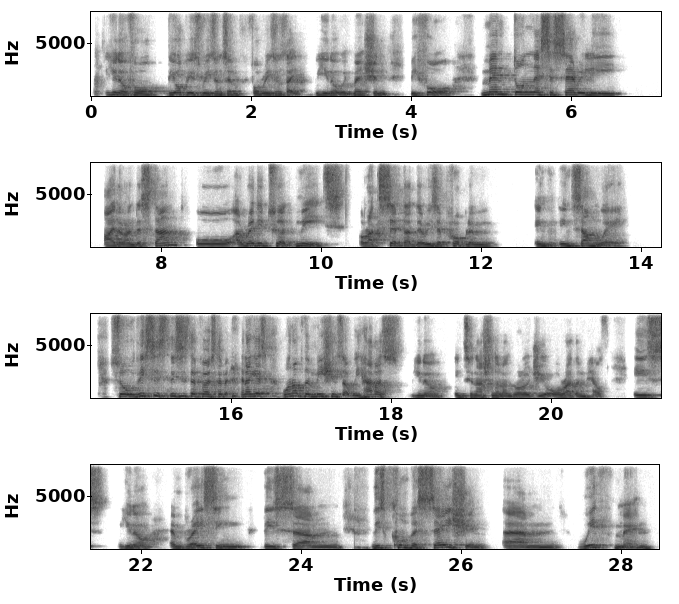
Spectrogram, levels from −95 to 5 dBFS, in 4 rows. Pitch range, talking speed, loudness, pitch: 135-190 Hz, 155 wpm, -21 LUFS, 155 Hz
